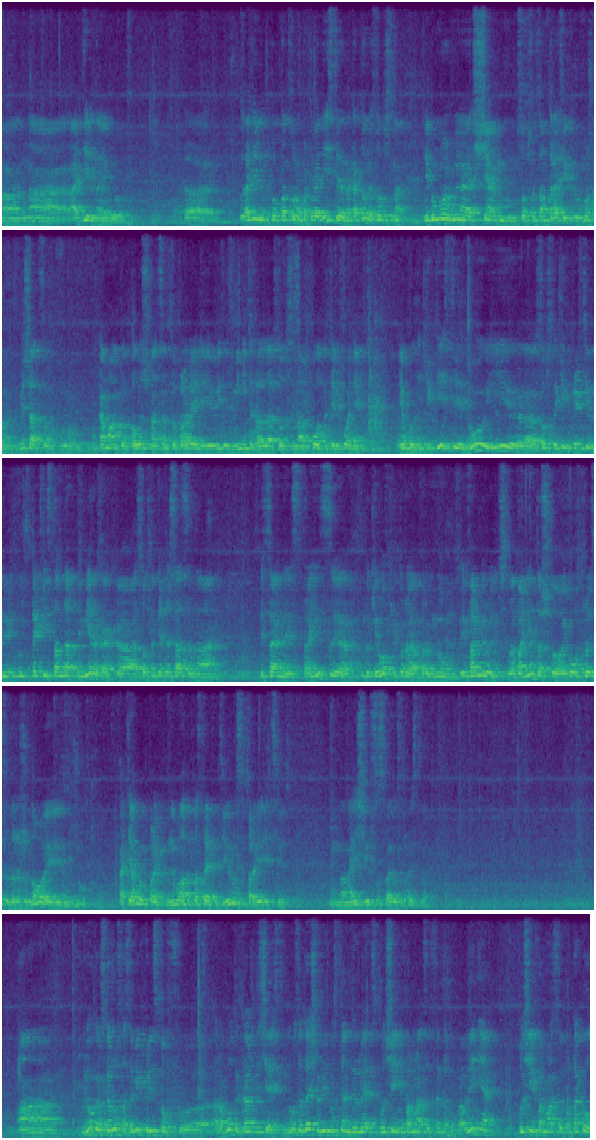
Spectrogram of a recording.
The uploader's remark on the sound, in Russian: ZeroNights 2014 и «Открытая безопасность» представляют аудиозапись докладов с конференции. День 2, Workshop 1, Defensive track.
